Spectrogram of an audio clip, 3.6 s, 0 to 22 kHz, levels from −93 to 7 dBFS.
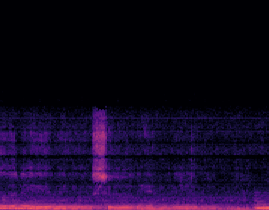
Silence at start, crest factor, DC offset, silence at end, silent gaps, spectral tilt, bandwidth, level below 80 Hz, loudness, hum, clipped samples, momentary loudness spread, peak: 0 s; 14 dB; under 0.1%; 0 s; none; -6 dB/octave; 11 kHz; -62 dBFS; -35 LUFS; none; under 0.1%; 13 LU; -20 dBFS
